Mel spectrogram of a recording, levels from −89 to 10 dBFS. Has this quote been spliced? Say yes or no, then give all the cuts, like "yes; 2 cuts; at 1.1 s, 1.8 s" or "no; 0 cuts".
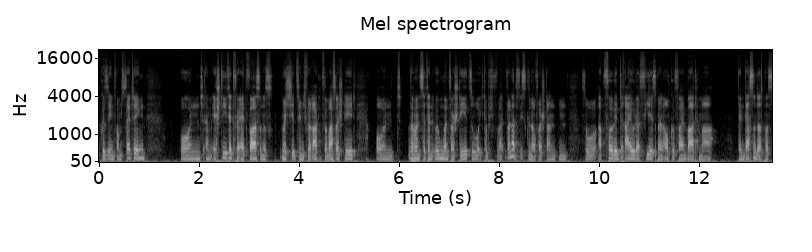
no; 0 cuts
